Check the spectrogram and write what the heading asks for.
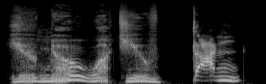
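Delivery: pained, gurgling voice. Narrating Agrajag turning on Arthur at the altar, Agrajag gurgling painfully. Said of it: "he gurgled painfully".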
